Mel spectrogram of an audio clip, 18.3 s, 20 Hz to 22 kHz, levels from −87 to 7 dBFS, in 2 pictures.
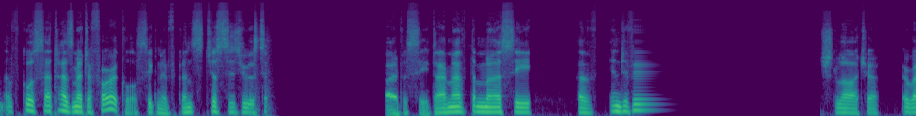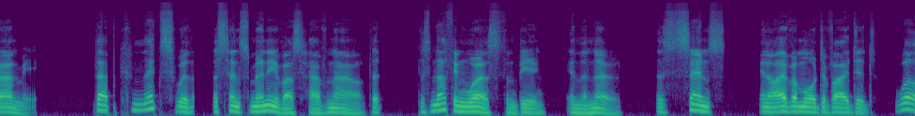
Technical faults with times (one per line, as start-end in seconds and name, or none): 2.31-2.61 repeated packet loss (robotic sound)
2.65-3.87 long network dropout
6.35-8.22 long network dropout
